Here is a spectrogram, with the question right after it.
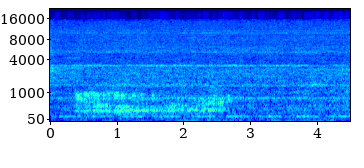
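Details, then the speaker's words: Woman on day 15 of a keto diet: a soft gurgling stomach rumble lasting about two seconds over room hum; stomach growling (borborygmi). "Did y'all hear that? That was my stomach."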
